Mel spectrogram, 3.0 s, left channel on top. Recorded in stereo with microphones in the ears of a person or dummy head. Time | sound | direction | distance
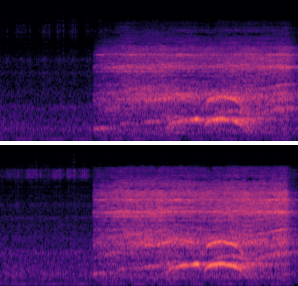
0.9 | a splash | 85° right | 0.9 m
